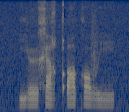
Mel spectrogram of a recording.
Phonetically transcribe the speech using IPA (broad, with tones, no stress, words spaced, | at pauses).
jøː˩˧xæ˩ʁ qʼɔː˧kɔ˧ vi˩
